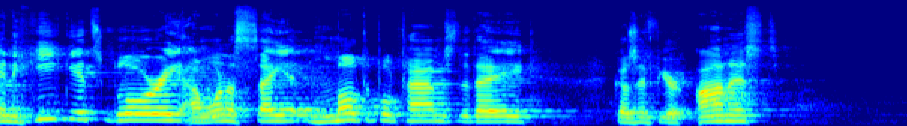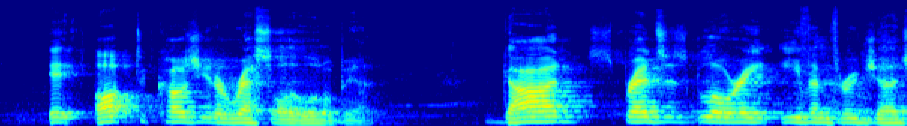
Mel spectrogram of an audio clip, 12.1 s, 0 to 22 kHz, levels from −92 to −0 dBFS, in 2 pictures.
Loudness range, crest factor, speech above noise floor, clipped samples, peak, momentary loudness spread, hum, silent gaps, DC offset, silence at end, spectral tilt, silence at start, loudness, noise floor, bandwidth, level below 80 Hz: 5 LU; 20 dB; 45 dB; under 0.1%; -18 dBFS; 13 LU; none; none; under 0.1%; 0 s; -5 dB/octave; 0 s; -38 LUFS; -83 dBFS; 17.5 kHz; -90 dBFS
